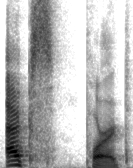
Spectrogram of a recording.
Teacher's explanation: if you put the stress on the first syllable, then you have a noun, export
